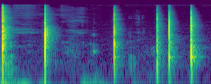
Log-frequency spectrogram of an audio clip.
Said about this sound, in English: Yeah, this is all the different kinds of claps.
